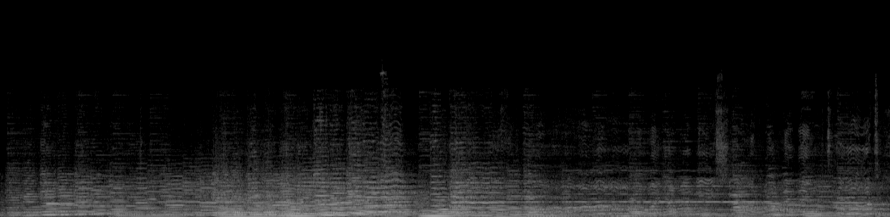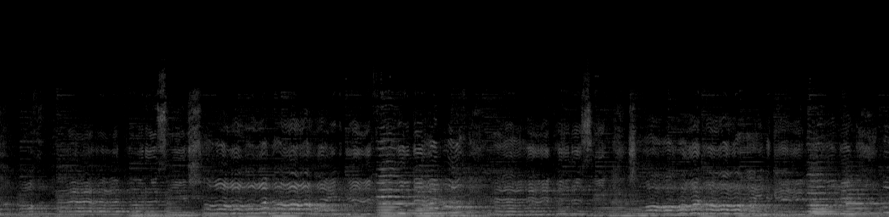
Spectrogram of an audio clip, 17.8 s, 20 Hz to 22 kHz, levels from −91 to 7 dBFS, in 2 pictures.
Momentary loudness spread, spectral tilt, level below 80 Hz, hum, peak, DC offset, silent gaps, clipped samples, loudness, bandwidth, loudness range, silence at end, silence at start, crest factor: 14 LU; -5.5 dB/octave; -70 dBFS; none; -24 dBFS; under 0.1%; none; under 0.1%; -41 LUFS; 13 kHz; 9 LU; 0 s; 0 s; 18 dB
